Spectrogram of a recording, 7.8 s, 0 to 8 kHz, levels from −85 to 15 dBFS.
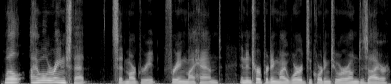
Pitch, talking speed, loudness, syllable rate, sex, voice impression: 145 Hz, 145 wpm, -16 LUFS, 4.7 syllables/s, male, masculine, middle-aged, thick, slightly powerful, bright, soft, slightly muffled, intellectual, calm, friendly, reassuring, wild, kind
